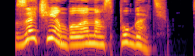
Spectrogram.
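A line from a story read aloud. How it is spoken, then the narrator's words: Angry question. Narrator (Russian): сердито спросила Джордж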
